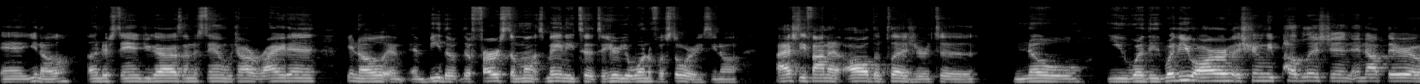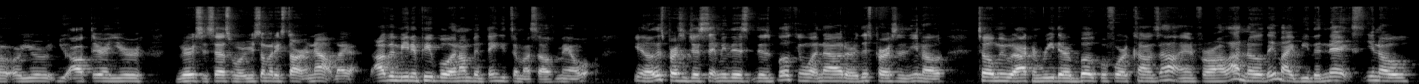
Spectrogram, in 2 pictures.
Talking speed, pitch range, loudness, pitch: 245 wpm, 140-155 Hz, -20 LUFS, 150 Hz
